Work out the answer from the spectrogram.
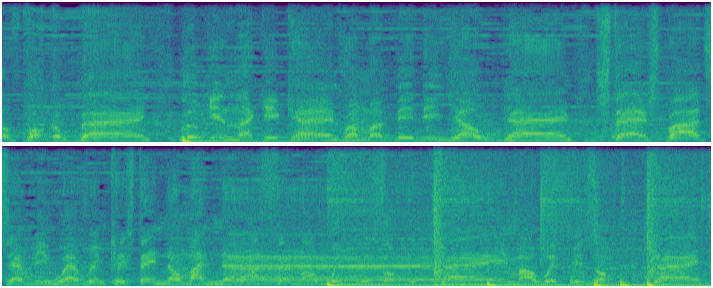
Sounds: Music

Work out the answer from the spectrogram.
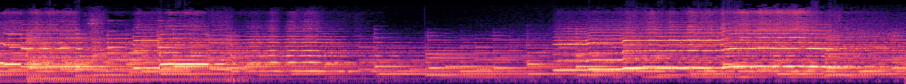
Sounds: Music

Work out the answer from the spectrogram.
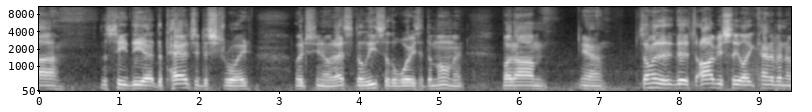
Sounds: Speech

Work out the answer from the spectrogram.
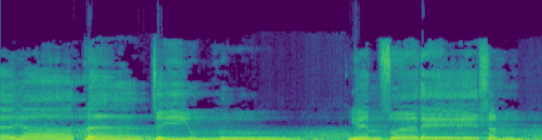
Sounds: Music

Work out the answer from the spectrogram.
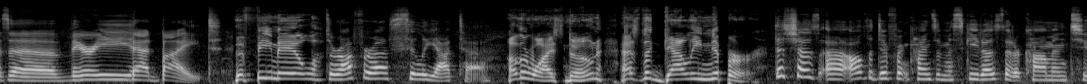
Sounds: Speech

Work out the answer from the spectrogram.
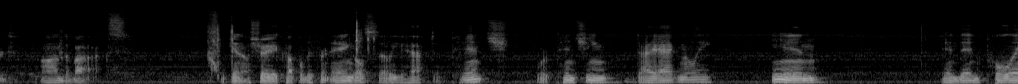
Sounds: inside a small room, Speech, Wood

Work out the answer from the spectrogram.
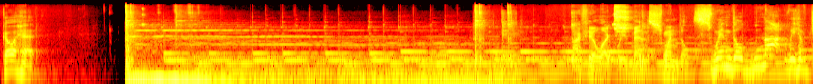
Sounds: Music, Glass, Speech

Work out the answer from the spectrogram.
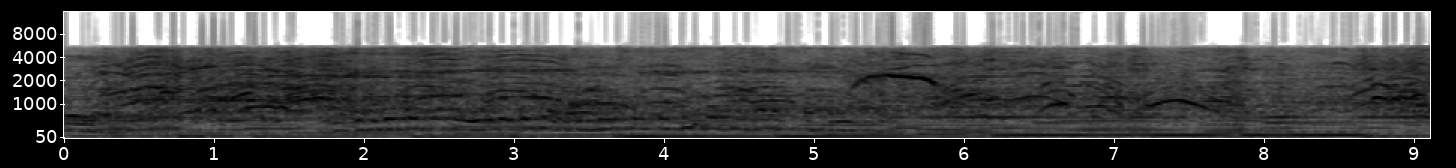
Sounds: Music, Crowd, Bellow

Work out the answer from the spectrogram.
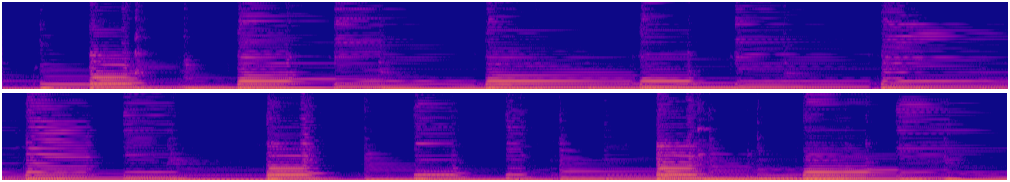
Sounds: Guitar, Plucked string instrument, Acoustic guitar, Musical instrument, Music, Strum

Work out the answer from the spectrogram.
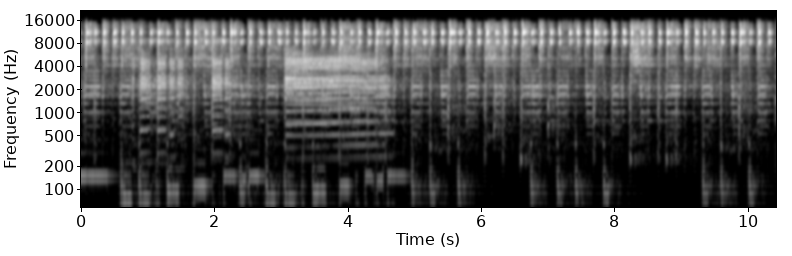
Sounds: Music

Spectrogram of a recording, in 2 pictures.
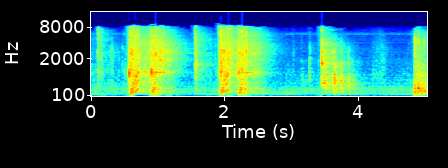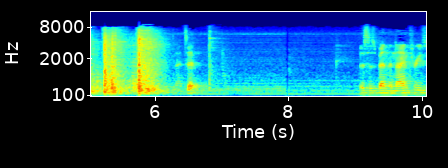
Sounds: Speech

